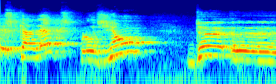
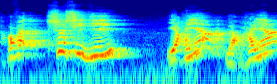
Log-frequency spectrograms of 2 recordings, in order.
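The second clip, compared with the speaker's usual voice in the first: normal talking voice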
